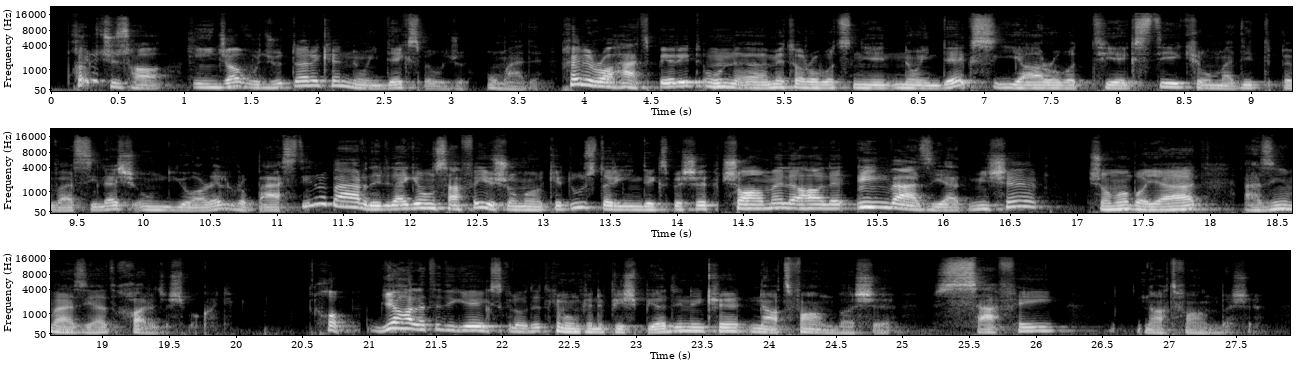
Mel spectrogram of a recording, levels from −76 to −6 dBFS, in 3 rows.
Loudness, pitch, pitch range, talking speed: -21 LUFS, 125 Hz, 105-150 Hz, 150 wpm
